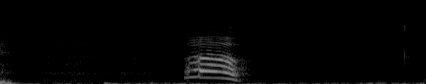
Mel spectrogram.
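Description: human body sound, yawning

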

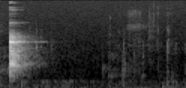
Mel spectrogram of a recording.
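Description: household object, glasses clinking

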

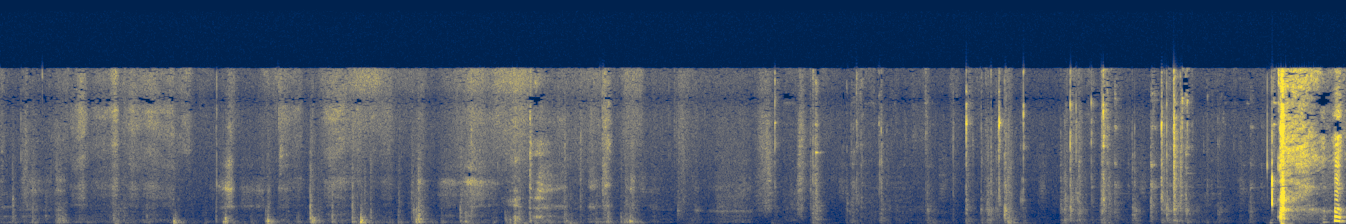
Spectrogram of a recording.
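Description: household object, front door being opened

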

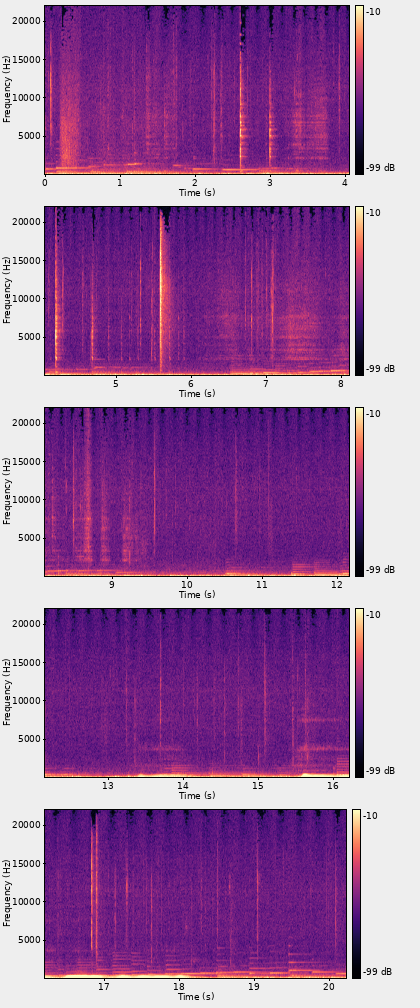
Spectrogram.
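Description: household object, fireplace burning and crackling

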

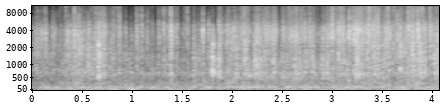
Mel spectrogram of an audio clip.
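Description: nature, heavy rain falling

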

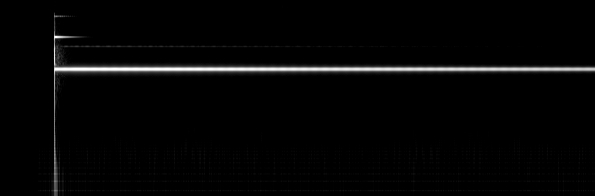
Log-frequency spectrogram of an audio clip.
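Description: signal or alarm, bell chime

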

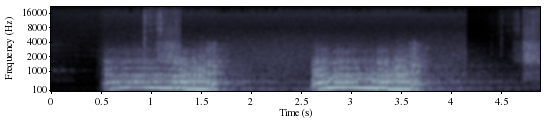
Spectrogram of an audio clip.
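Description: animal, bear growling

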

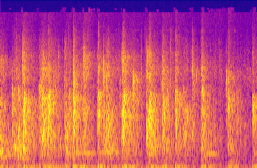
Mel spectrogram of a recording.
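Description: crowd, audience clapping

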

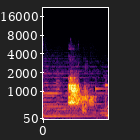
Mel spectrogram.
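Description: animal, small dogs barking

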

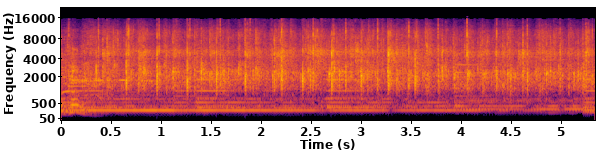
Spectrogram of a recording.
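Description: crowd, audience clapping

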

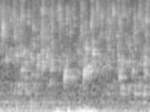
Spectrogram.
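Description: household object, water running

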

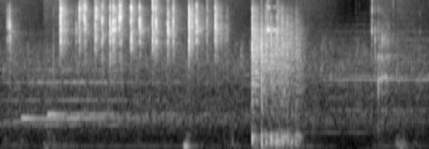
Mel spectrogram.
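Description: two dice being rolled

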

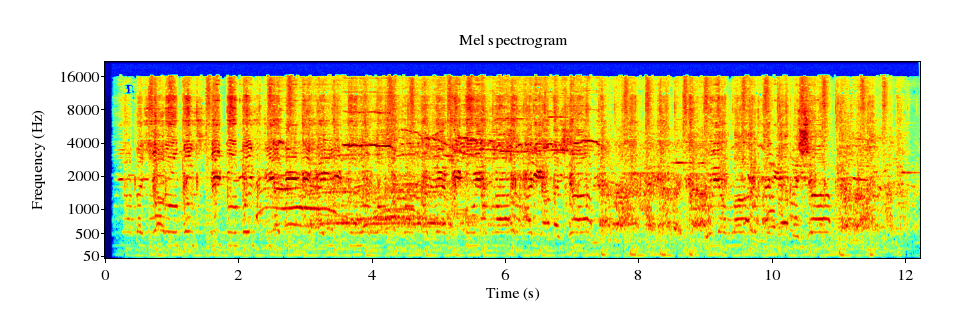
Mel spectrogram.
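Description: crowd, crowd cheering

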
